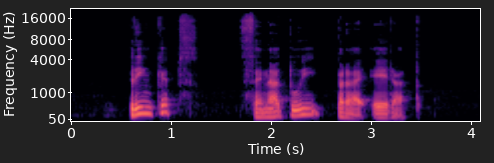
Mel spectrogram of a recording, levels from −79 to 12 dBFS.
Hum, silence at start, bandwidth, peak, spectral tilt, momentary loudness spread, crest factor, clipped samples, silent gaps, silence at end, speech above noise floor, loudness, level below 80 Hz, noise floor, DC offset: none; 0.6 s; 19.5 kHz; -4 dBFS; -7 dB/octave; 13 LU; 22 dB; under 0.1%; none; 0.75 s; 45 dB; -24 LUFS; -70 dBFS; -69 dBFS; under 0.1%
